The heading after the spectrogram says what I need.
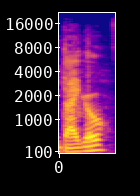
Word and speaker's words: Daigo: the main character's name I don't want to mispronounce it Daigo Daigo Dao okayo so Daigo um we first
